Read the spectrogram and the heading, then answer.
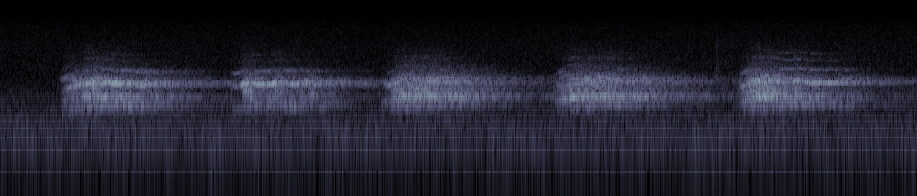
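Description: A fox gives five drawn-out, harsh screams at night in a steady rhythm, each lasting about a second with short pauses between. The wailing calls are loud and high-pitched, with no talking.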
